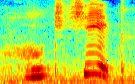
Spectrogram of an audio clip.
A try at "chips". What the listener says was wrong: Get the S at the end.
